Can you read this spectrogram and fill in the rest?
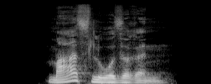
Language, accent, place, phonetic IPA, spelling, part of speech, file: German, Germany, Berlin, [ˈmaːsloːzəʁən], maßloseren, adjective, De-maßloseren.ogg
- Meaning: inflection of maßlos: 1. strong genitive masculine/neuter singular comparative degree 2. weak/mixed genitive/dative all-gender singular comparative degree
